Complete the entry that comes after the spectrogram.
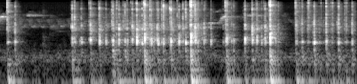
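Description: Both hands with short-nailed fingertips type on a white full-size plastic mechanical keyboard with plastic keycaps and RGB backlighting, set on a desk with a padded wrist rest. Quick, bright clicky taps come in bursts: a short flurry at the start, a pause, then steady rapid typing with brief gaps before a final run.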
